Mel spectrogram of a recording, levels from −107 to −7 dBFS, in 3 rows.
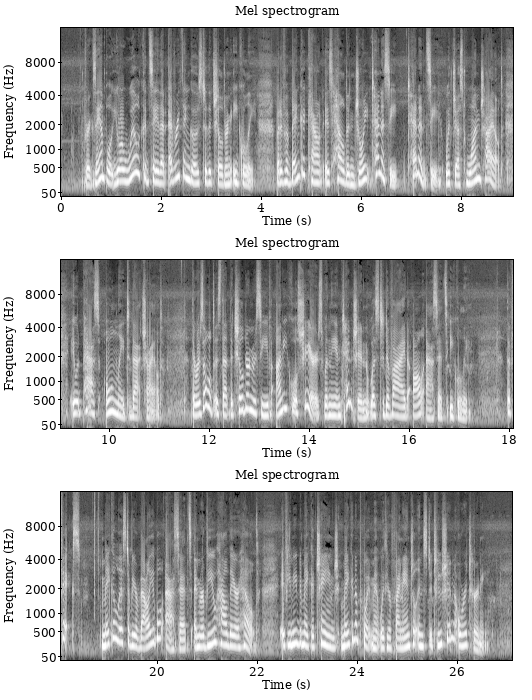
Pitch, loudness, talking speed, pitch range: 220 Hz, -13 LUFS, 185 wpm, 195-250 Hz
